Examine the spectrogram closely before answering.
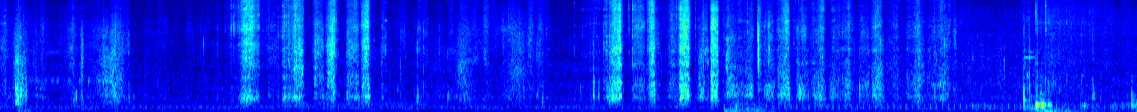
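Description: Cleaver blade shaving and chopping at the cut end of a banana-plant stem in two runs of quick, repeated strokes, followed near the end by one dull thump.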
